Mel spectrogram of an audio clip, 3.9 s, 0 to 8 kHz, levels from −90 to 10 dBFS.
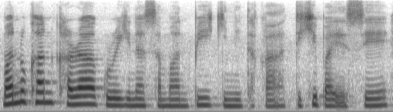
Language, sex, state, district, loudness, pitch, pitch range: Nagamese, female, Nagaland, Dimapur, -18 LUFS, 180 Hz, 170-215 Hz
